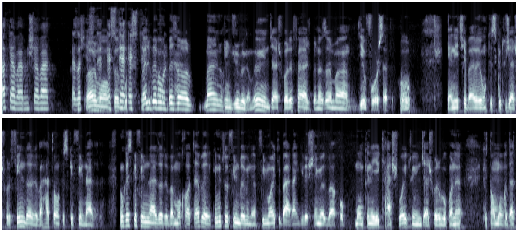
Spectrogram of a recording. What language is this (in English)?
Persian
